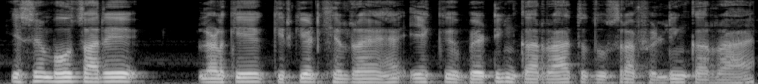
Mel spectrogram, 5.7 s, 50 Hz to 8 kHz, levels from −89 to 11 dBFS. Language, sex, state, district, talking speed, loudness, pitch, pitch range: Hindi, male, Jharkhand, Deoghar, 200 wpm, -17 LUFS, 125 Hz, 115-140 Hz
